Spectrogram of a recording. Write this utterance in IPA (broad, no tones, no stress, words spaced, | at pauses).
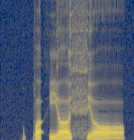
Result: pʌʔjʌ fʲɔ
